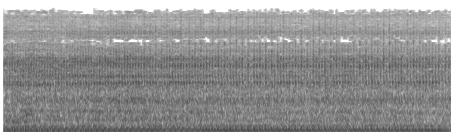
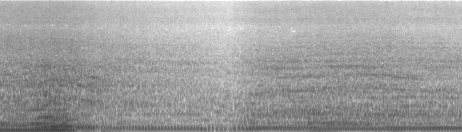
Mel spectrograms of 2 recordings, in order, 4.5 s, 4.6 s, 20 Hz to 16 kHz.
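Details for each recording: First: Küba Brilliant 125 scooter at steady idle: a loose, uneven rattle over the low engine thrum comes from the worn front variator; the noise was gone after the variator was repaired. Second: Kuba Brilliant 125 scooter after replacing spark plug, front variator, clutch pads and belt and fixing a loose plate (variator rattle gone): engine revs up cleanly and pulls away smoothly with zero vibration at take-off; normal acceleration.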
